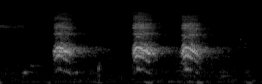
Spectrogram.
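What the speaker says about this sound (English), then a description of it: "When the crow comes like that, right when we're talking about grieving, that's ancestors." A crow gives three loud, harsh caws spaced about a second apart, clear and fairly close against an otherwise quiet background.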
